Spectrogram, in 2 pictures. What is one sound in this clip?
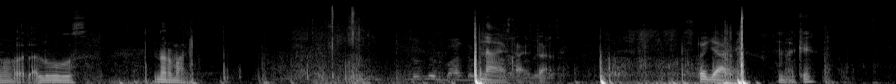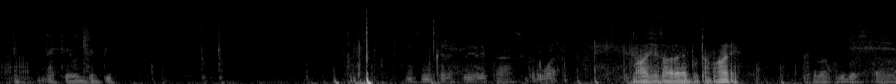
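A young man talks close to a phone microphone, casually and with animation.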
